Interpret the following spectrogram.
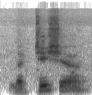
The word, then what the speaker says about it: Leticia: Leticia. Hey, that sounded pretty good. Leticia.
